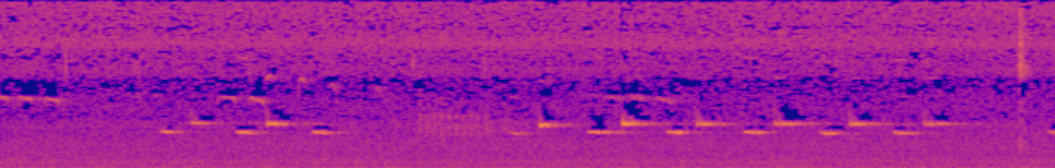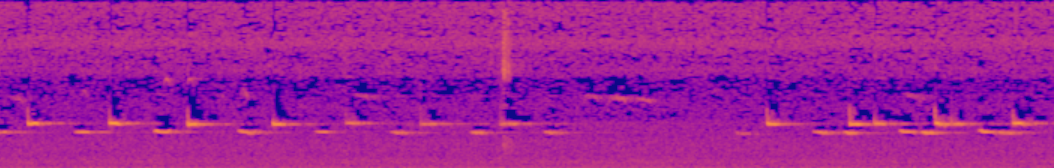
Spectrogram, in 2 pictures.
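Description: Small songbird chirping: runs of short, high chirps, several a second, in three or four bursts with short gaps between, over a faint steady hiss.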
